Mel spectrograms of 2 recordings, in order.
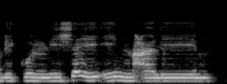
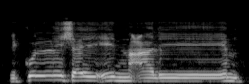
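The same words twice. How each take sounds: First: The vowel is held for two counts. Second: The vowel is held for four counts.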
